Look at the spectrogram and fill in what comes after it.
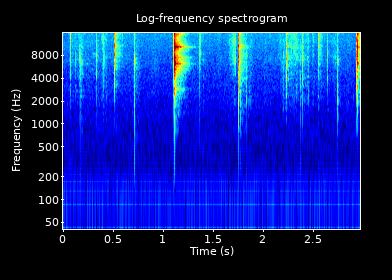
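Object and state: Metal bangle tapped with fingernails.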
